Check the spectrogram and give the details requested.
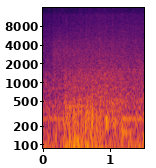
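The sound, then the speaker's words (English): Hurricane Andrew, nearing the shore of southeast Florida with its center about 40 miles due east of Miami, roars steadily, with deep rumbling thunder and heavy rain under a constant wash of wind noise, loud, with no voices. “Hurricane Andrew now nears the shore of southeast Florida.”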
